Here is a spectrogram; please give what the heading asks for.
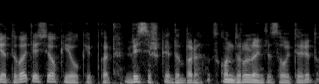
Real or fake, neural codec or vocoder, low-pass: fake; codec, 16 kHz, 4 kbps, FunCodec, trained on Chinese and English, 50 frames a second; 7.2 kHz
